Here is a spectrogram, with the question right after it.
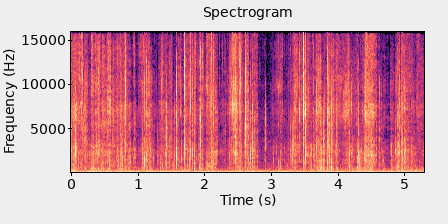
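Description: Long nails crinkle and squeeze a clear plastic packaging bag with orange foam pumpkin cutouts inside. A steady run of bright, dense crackles and crinkles with a few sharper snaps, over a faint low rumble.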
